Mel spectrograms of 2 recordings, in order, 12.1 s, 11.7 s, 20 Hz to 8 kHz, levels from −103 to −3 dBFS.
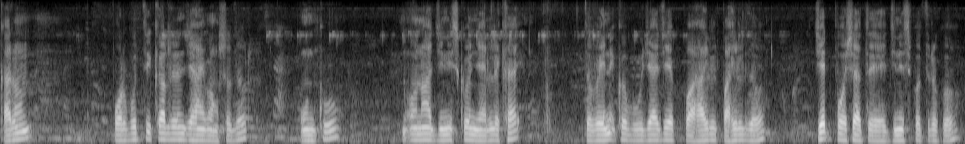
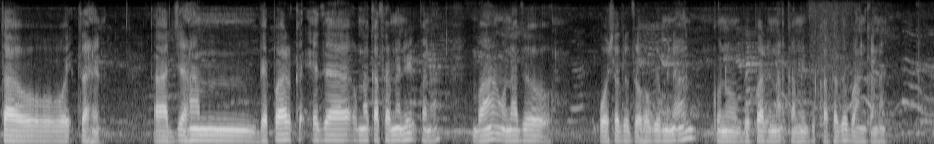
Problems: none marked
